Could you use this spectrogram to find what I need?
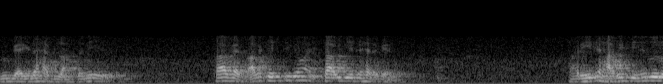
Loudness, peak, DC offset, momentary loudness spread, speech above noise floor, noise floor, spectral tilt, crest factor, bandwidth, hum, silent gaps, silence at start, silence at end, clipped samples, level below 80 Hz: -29 LUFS; -12 dBFS; 0.2%; 22 LU; 24 dB; -52 dBFS; -11.5 dB/octave; 18 dB; 4 kHz; none; none; 0 s; 0 s; under 0.1%; -62 dBFS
